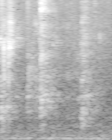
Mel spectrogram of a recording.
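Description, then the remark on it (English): A dog lapping water, with quick wet slurping laps repeating in a steady rhythm, fairly quiet, with no voices. “that's a dog drinking water”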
